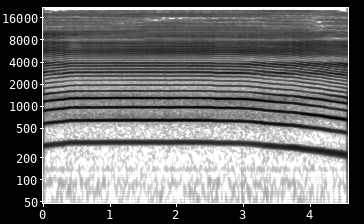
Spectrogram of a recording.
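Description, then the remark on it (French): A single voice does a siren vocal exercise, holding one steady, loud tone for about three seconds before sliding smoothly downward in pitch, with no other sounds. “Là, on est vraiment sur le principe de la sirène. Vous savez, cette sirène avec ce son qui tient très longtemps et qui redescend.”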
